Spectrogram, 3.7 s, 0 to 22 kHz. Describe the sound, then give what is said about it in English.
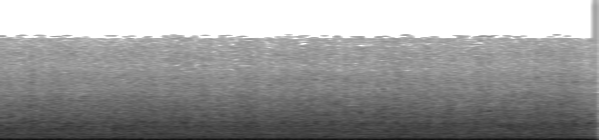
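An aircraft engine idles steadily at 1200 rpm, a loud, continuous low drone with an even pulsing rumble and no change in pitch throughout. “Now it's idling at 1200 revs. I'm just going to bring it up just to make it a little bit smoother.”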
